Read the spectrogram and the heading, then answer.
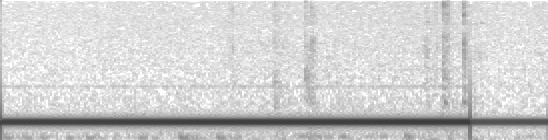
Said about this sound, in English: So there's one sine wave.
